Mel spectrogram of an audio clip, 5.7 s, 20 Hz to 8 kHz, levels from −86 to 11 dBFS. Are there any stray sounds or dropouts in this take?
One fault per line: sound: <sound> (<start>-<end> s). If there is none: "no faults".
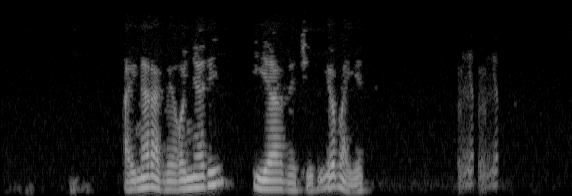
sound: laugh (4.6-5.0 s)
